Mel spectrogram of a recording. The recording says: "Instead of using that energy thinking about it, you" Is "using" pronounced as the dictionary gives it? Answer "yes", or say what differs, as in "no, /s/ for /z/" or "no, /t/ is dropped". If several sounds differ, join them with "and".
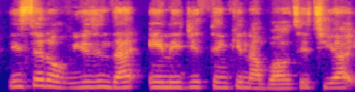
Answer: yes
